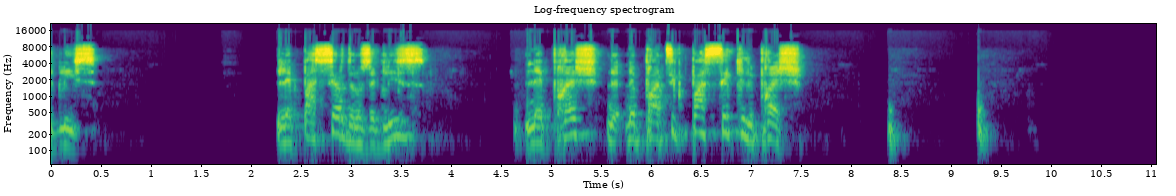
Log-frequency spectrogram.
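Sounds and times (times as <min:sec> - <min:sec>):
short knocks: 0:08.4 - 0:08.7, 0:09.3 - 0:09.6.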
